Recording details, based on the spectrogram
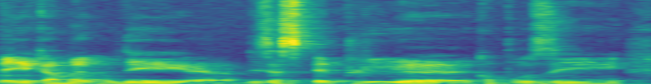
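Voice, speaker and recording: In a room with audible echo, a man speaks fairly slowly at a fairly high pitch, his intonation fairly even. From Quebec, Saint-Hyacinthe. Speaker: experimental musician, drummer. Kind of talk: interview. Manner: halting.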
